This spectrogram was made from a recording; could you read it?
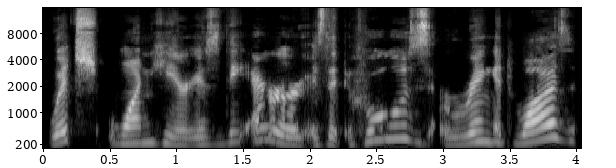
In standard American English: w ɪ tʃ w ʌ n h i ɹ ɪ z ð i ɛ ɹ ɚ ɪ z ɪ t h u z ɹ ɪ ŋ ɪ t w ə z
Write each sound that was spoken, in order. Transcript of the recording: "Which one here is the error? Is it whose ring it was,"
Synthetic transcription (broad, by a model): w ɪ tʃ w ʌ n h i ɹ ɪ z ð i ɛ ɹ ɚ ɪ z ɪ t h u z ɹ ɪ ŋ ɪ t w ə z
